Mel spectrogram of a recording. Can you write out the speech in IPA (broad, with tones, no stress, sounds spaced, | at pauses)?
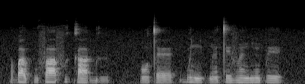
ɓ aː˧ kʷ ɨ˨ f aː˦ f ɨ˦ k aː˧ ɡ͡b ɨ˨ | ɔ̃˨ t ɛ˨ | b ə˦˨ ɲ ə˨ ɡ͡b ɛ̃˨ t e˧ v ɛ̃˦ ɡ͡b ũ˦˨ p e˦˨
